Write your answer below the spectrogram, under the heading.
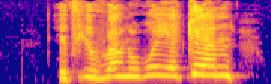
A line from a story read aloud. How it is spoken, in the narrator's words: warned Kate, her voice pitched high and trembling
